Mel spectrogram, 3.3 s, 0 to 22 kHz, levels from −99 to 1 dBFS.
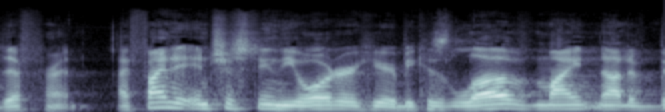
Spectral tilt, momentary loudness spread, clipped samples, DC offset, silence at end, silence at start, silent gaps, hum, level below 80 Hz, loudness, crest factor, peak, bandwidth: -6.5 dB/octave; 12 LU; under 0.1%; under 0.1%; 0 s; 0 s; none; none; -68 dBFS; -20 LUFS; 18 dB; -2 dBFS; 11.5 kHz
